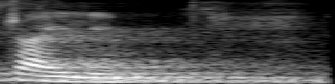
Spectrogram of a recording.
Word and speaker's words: ptyalin: also known as the ptyalin enzyme. Here P is silent, so its pronunciation is ptyalin.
